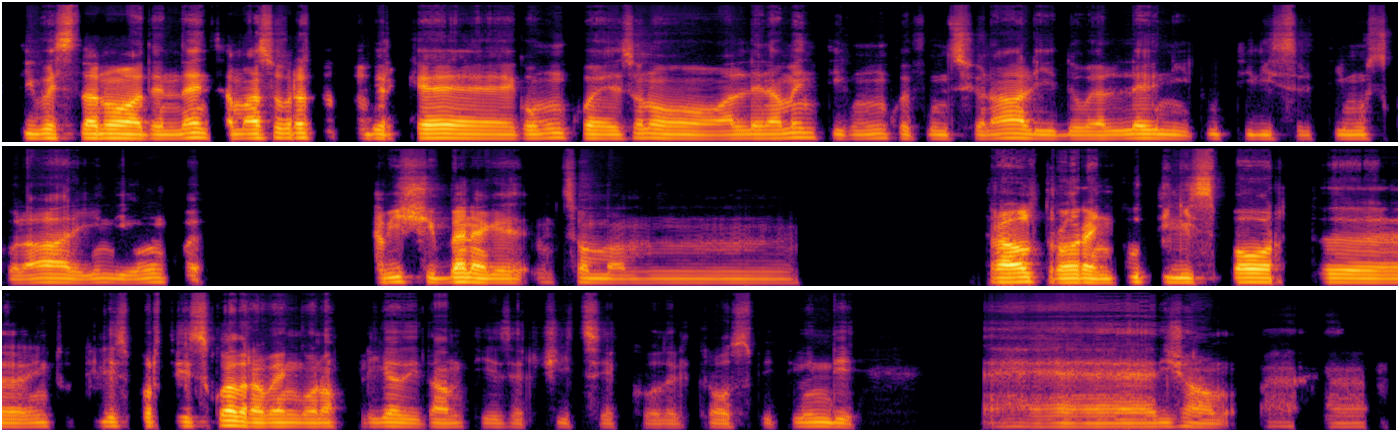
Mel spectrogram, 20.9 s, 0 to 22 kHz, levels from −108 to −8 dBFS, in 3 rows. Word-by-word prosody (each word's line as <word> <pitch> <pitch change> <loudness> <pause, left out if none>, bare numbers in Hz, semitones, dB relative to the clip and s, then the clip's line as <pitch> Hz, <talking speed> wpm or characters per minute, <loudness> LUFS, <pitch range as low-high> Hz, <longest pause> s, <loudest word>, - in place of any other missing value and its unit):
di - - -6
questa 120 0 +3
nuova 120 -1 +7
tendenza, 115 +4 0
ma 120 +1 +5
soprattutto 130 0 -3
perché 115 -1 +2
comunque, 120 -1 -3
sono 110 -4 -2
allenamenti 115 +3 -3
comunque 110 +1 -11
funzionali, 110 +1 -3
dove 105 0 -6
alleni 110 0 -2
tutti 225 -1 -16
i - - -10
distretti 110 - -13
muscolari, 110 0 -2
quindi 110 -1 -8
comunque 115 +3 -8 0.8
capisci 125 0 -1
bene 120 0 +7
che, 110 0 -4
insomma, 115 -2 -7
mhmm, 105 -1 -14 0.9
tra 120 - +6
l'altro 125 -2 +7
ora 115 0 +8
in 105 -1 0
tutti 125 0 -8
gli 120 - +1
sport 120 +1 +4 0.2
in 110 -2 -2
tutti - - -36
gli - - -4
sport 120 +1 -10
di 120 -1 -8
squadra 130 -1 +5
vengono 110 0 -2
applicati 105 0 -7
tanti 105 +2 -9
esercizi, 100 0 -15
ecco, 95 -1 -22
del 95 -2 -20
crossfit - - -15
quindi, 110 -3 -7 0.6
ehm, 100 0 -9
diciamo 105 -3 -9 0.5
eh, 100 - -24
eh 100 0 -20
110 Hz, 145 wpm, -24 LUFS, 105-120 Hz, 0.9 s, ora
